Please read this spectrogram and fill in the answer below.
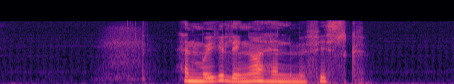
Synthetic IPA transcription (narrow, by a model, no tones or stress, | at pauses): hænmoːɪkəlɛŋəʁəhænləmeːfɪsk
